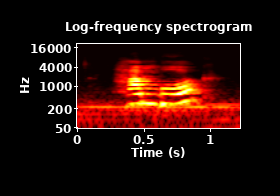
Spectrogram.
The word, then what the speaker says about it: Hamburg: Au quiere decir también hambur la H es aspirada es una ciudad en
